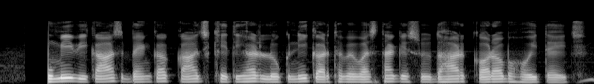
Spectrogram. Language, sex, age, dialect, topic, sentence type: Maithili, male, 25-30, Southern/Standard, banking, statement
